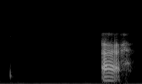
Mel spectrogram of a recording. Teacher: các bạn đọc nó giống như là cái chữ ờ của Việt Nam mình đó nhưng mà cái đầu lưỡi hơi đưa lên một chút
